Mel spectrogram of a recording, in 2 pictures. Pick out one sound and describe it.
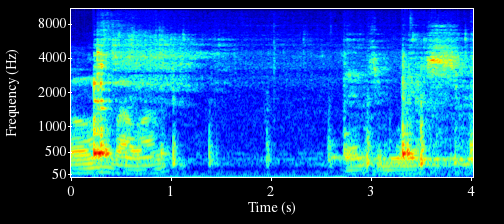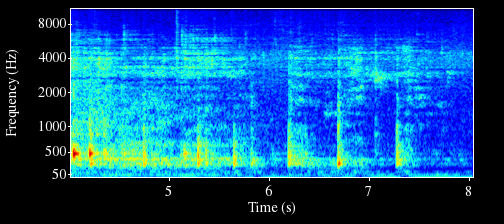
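A spatula pushes sliced onion off a cutting board into a pot.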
